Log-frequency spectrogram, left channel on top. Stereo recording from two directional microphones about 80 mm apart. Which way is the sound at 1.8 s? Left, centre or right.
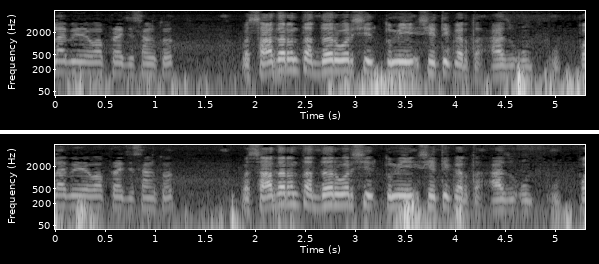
Right.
